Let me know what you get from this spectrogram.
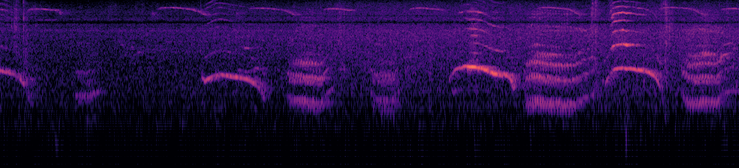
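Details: Frightened kitten calling out for its mother in a steady series of loud, arching meows, each rising then falling, coming roughly every second, with faint high chirps above.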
